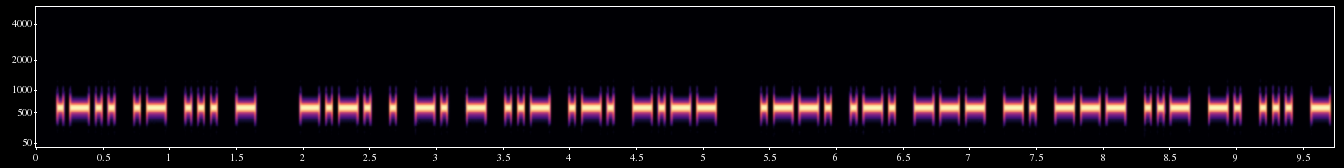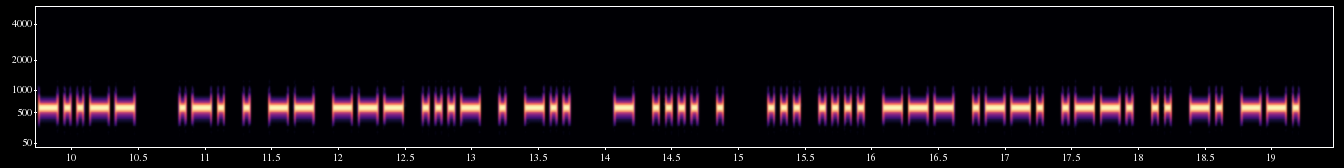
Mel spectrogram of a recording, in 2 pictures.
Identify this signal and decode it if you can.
Morse code, heard as a keyed tone, about 25 wpm, 600 Hz. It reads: LAST CENTURY PRONOUNS, REMOVED THE SHOPPING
